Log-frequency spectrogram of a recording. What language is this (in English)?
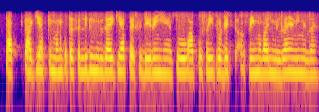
Hindi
